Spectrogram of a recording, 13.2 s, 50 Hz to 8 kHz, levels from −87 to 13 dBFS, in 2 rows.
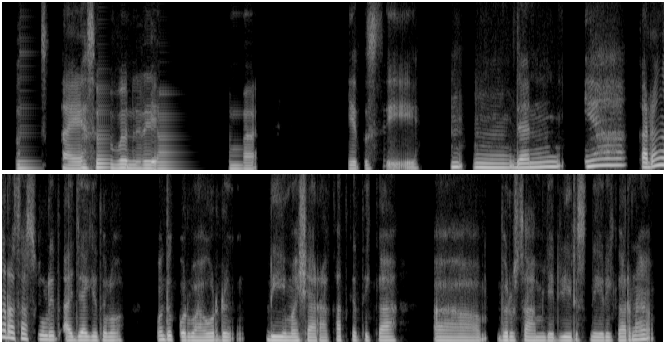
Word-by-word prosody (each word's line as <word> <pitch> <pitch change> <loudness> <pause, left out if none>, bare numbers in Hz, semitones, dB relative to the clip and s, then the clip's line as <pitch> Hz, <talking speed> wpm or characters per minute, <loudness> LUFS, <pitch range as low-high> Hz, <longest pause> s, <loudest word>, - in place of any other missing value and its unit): menurut 165 0 -6 0.2
saya 155 0 +1
sih 190 - +2
sebenernya 160 -3 +1 0.5
Mbak, 145 -1 -3 0.9
gitu 155 0 -3
sih. - - -8 0.5
Mhm, 200 -3 +1
dan 195 +1 +3 0.5
ya 305 +5 0
kadang 235 +8 +3
ngerasa 265 -5 +4
sulit 195 -2 +2
aja 170 +1 +4
gitu 170 0 0
loh 165 +1 0 0.4
untuk 190 0 +2
berbaur 160 -1 +3
deng - - -13 0.3
di 170 -2 +6
masyarakat 155 +1 0
ketika, 165 0 -1 0.4
eee, 155 -1 0 0.2
berusaha 165 -1 +1
menjadi 155 -1 0
diri - - -5
sendiri 155 -1 0
karena 185 +7 +1
165 Hz, 125 wpm, -21 LUFS, 155-195 Hz, 0.9 s, di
